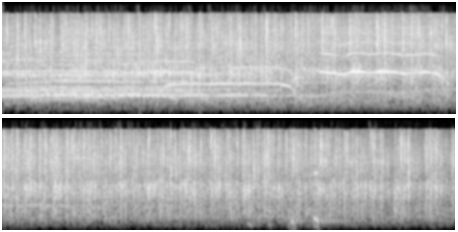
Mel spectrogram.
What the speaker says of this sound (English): let's do a shout out, a round of applause for the people in the audience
